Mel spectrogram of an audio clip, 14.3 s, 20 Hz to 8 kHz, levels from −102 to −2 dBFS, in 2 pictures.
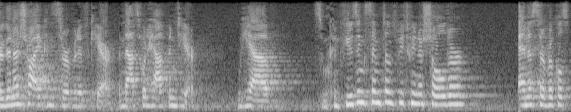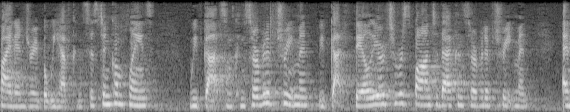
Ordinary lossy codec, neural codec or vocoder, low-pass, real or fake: Opus, 64 kbps; none; 7.2 kHz; real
